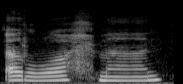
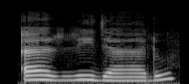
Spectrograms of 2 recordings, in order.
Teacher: را پر جب زبر یا پیش ہو تو را موٹا پڑھا جاتا ہے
